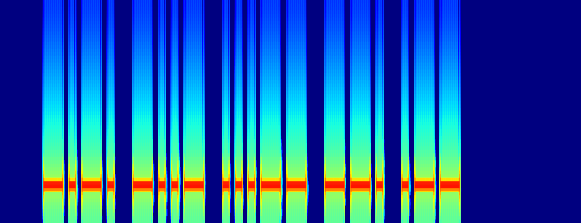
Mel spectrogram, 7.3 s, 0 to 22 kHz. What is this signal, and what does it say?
Morse code, heard as a keyed tone, about 15 wpm, 700 Hz. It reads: CX3GW
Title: DXCC-100 Call Signs - 5 Characters - Repeated 2x - 15wpm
